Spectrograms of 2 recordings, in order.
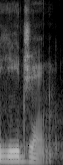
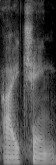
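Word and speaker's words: I Ching: The 64 hexog system that comes from China, from Daoism, the Yiji Jing, people say IQing because it's spelled I C H I N G, but it's Yi Jing.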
